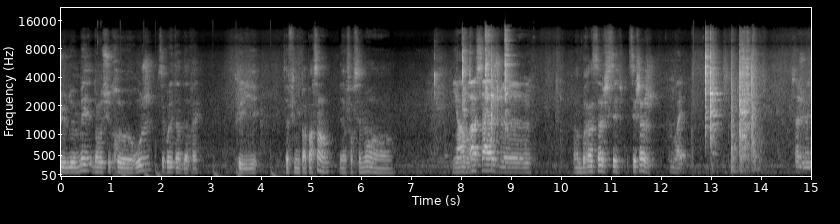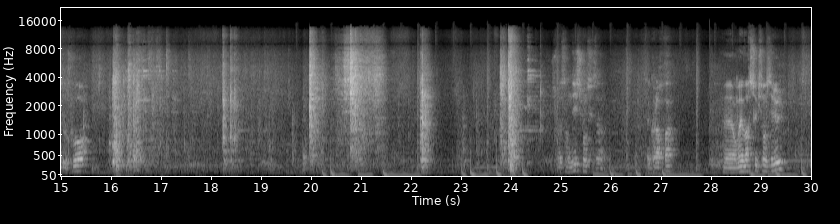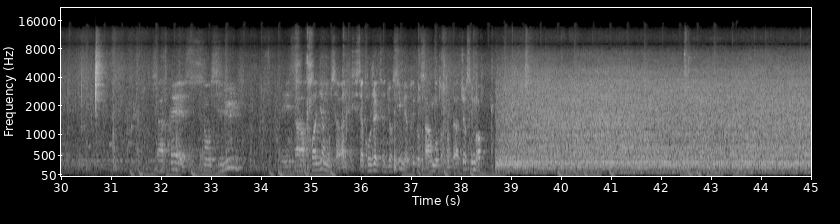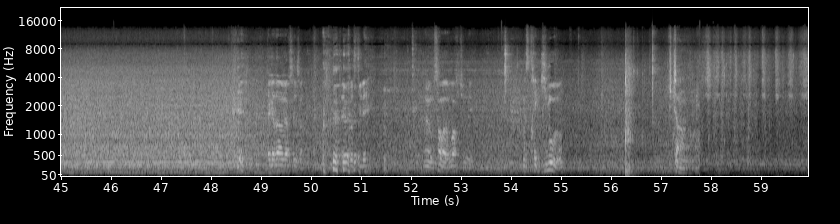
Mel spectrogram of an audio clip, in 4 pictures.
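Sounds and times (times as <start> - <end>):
blast chiller fans whirring: 0.0 - 18.6, 19.4 - 59.9
tray sliding scrape: 20.5 - 21.5.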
